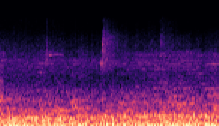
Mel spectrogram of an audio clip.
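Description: A motorcade of cars passing on the road, a steady low rumble of engines and tyres, with people talking nearby.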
